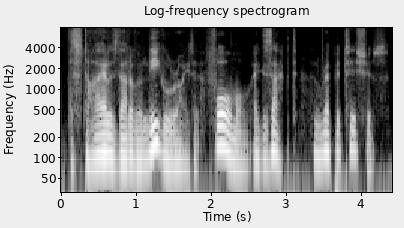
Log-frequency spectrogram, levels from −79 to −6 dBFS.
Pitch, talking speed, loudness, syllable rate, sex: 100 Hz, 150 wpm, -18 LUFS, 5.4 syllables/s, male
